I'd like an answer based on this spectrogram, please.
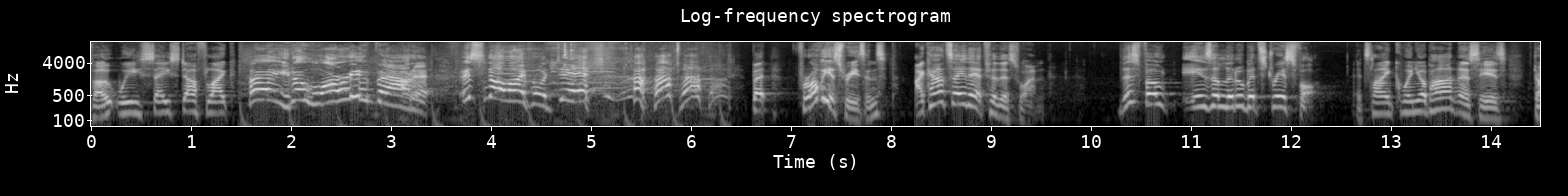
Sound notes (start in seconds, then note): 5.4 laughing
